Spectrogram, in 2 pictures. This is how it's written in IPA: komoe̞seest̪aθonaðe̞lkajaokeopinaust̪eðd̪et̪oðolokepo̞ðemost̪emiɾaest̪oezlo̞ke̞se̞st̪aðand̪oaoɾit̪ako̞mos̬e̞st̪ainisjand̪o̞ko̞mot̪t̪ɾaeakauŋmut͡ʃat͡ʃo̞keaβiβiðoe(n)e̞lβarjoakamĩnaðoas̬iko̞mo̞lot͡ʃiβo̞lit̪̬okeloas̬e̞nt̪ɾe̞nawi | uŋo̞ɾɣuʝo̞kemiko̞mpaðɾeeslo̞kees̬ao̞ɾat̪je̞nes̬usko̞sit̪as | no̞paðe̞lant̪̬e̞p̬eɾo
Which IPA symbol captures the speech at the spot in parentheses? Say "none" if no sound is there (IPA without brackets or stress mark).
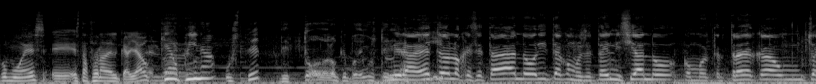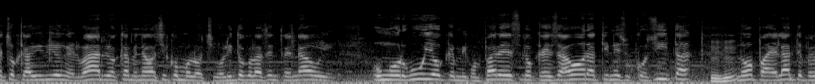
ŋ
